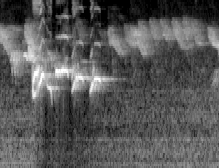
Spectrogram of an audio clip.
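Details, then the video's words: Orange-headed thrush phrase: a brief rush of varied whistled and slurred notes lasting about a second. A steady high twittering chorus follows. Played as therapy for a thrush that has stopped singing. "Suara Anis Merah"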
